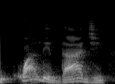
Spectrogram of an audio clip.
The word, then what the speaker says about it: qualidade: Veja que o U ele é pronunciado. Nós temos dois sons, qualidade. O U e o A são pronunciados. O Q também é pronunciado.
